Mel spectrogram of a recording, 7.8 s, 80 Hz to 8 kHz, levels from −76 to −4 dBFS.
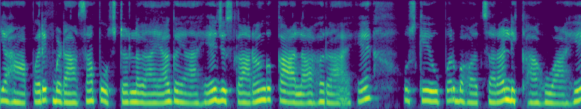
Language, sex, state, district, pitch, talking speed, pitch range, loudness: Hindi, female, Haryana, Charkhi Dadri, 225 Hz, 155 wpm, 205-245 Hz, -16 LUFS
